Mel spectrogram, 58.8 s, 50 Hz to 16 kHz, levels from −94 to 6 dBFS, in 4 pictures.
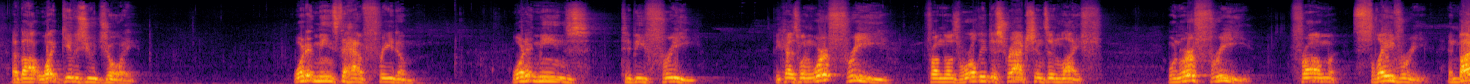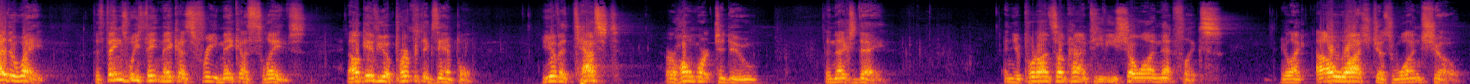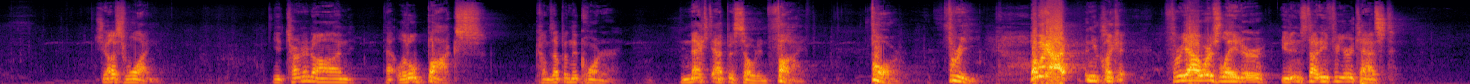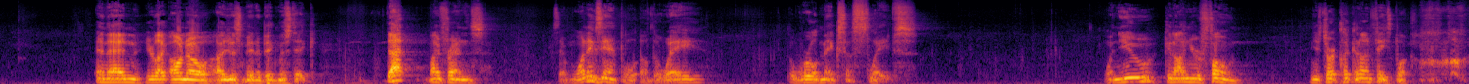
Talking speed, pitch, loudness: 160 wpm, 135 Hz, -14 LUFS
